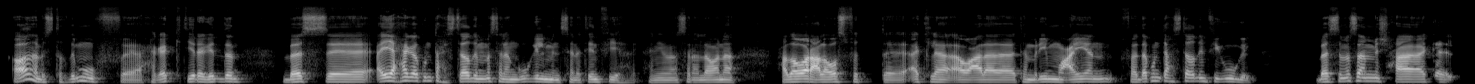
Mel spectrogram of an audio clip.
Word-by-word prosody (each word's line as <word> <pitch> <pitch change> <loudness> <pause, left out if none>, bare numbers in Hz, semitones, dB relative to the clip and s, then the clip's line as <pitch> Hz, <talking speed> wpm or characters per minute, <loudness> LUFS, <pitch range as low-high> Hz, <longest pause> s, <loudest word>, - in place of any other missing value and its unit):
آه - - +7
أنا - - +1
باستخدمه 130 +6 -4
في 135 - -7
حاجات - - -3
كتيرة 130 -1 -2
جدًا. 130 +2 -1 0.4
بس 130 +2 +1 0.5
أي 160 +4 +6
حاجة 170 0 +3
كنت 170 +1 -5
هاستخدم 135 +5 0
مثلًا 130 -5 -2
Google 135 +3 -7
من 120 -5 +1
سنتين 105 +3 -5
فيها. 105 -6 -9 0.2
يعني 100 +1 -7
مثلًا 100 0 -7
لو 105 +1 +1
أنا 110 -2 -2 0.4
هادوّر 125 +4 +7
على 115 +1 +8
وصفة 125 0 -1 0.2
أكلة، 105 +3 -4
أو 110 0 +2
على 110 0 +3
تمرين 115 +2 -2
مُعيّن 125 +3 0
فده 120 +3 -3
كنت 160 0 -4
هاستخدم 150 +1 -3
فيه 140 -1 -8
Google، 125 -7 -4 0.7
بس 130 +2 -1
مثلًا 160 +2 +1
مش 150 -4 -4
هاكل 120 - +2
125 Hz, 155 wpm, -23 LUFS, 110-135 Hz, 0.7 s, على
